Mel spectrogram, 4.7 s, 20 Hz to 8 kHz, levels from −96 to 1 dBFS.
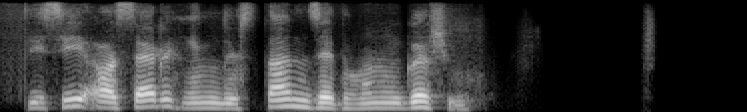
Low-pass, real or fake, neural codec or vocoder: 7.2 kHz; fake; codec, 16 kHz, 1 kbps, X-Codec, HuBERT features, trained on general audio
